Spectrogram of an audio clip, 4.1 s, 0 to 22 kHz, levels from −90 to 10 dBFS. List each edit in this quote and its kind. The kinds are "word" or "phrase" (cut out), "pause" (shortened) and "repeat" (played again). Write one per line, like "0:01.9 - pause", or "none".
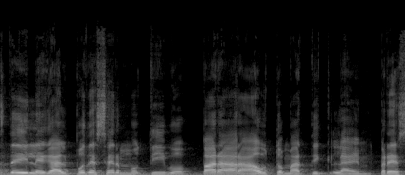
0:02.4 - word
